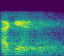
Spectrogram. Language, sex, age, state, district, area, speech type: Odia, male, 45-60, Odisha, Khordha, rural, conversation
